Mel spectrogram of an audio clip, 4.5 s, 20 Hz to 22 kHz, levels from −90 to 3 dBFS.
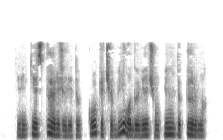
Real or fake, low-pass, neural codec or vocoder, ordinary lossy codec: fake; 7.2 kHz; autoencoder, 22.05 kHz, a latent of 192 numbers a frame, VITS, trained on one speaker; MP3, 32 kbps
